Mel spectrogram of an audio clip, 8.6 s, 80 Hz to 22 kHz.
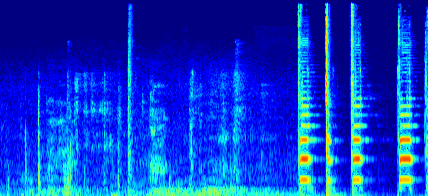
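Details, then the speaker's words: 1968 Chevelle Nomad, one horn wired to power and ground (car should have two): five short, loud, steady blasts at one clear pitch; single horn working properly. "That's just one. It's supposed to have 2."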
